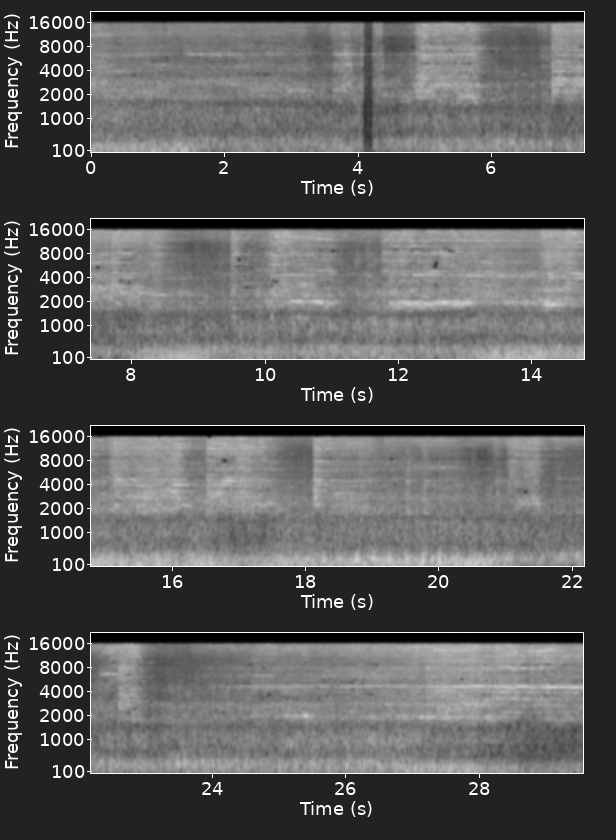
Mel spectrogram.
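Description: Freight cars of a loaded trash train rolling past close by: a continuous rumble of steel wheels on rail, with high-pitched wheel squeal coming and going over it and some clickety-clack of wheels over rail joints.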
